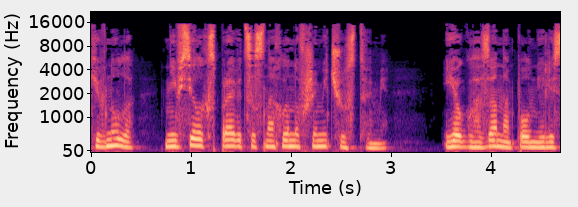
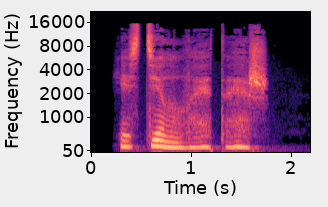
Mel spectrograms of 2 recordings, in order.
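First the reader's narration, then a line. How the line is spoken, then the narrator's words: Whisper. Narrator (Russian): прошептала она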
